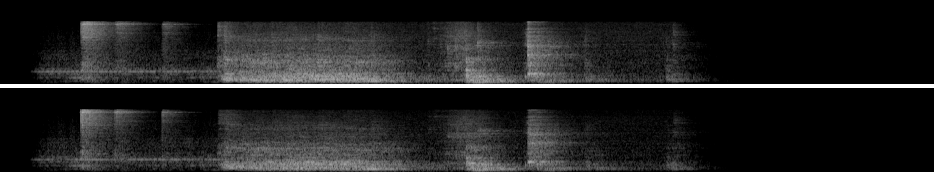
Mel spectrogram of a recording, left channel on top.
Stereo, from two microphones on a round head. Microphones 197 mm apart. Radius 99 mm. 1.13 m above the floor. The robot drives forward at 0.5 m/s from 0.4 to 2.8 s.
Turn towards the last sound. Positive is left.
turn(degrees=65)  # may be behind; listen again after turning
